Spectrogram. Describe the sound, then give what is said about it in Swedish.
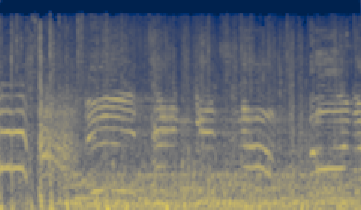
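A horse gallops with a steady, driving rhythm of hoofbeats, while repeated high, wavering cries ride over the pounding throughout. “Nu får vi se vad den här hästen går för.”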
